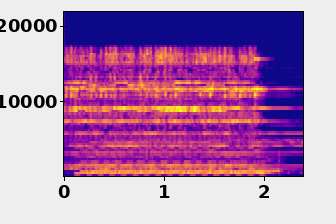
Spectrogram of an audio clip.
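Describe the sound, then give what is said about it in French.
A telephone rings in a radio station studio. The ring is a steady, bright electronic tone with stacked overtones, held for about two seconds and then cut off. “Le téléphone sonne tout le temps ici, de toute façon.”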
